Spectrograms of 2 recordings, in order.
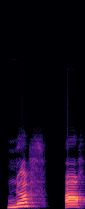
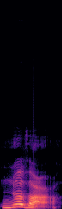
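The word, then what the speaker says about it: neuf heures: 9 heures বলবো না, আমরা বলবো Il est 9 heures. সো এখানে F এর জায়গায় V প্রোনাউন্স করব।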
